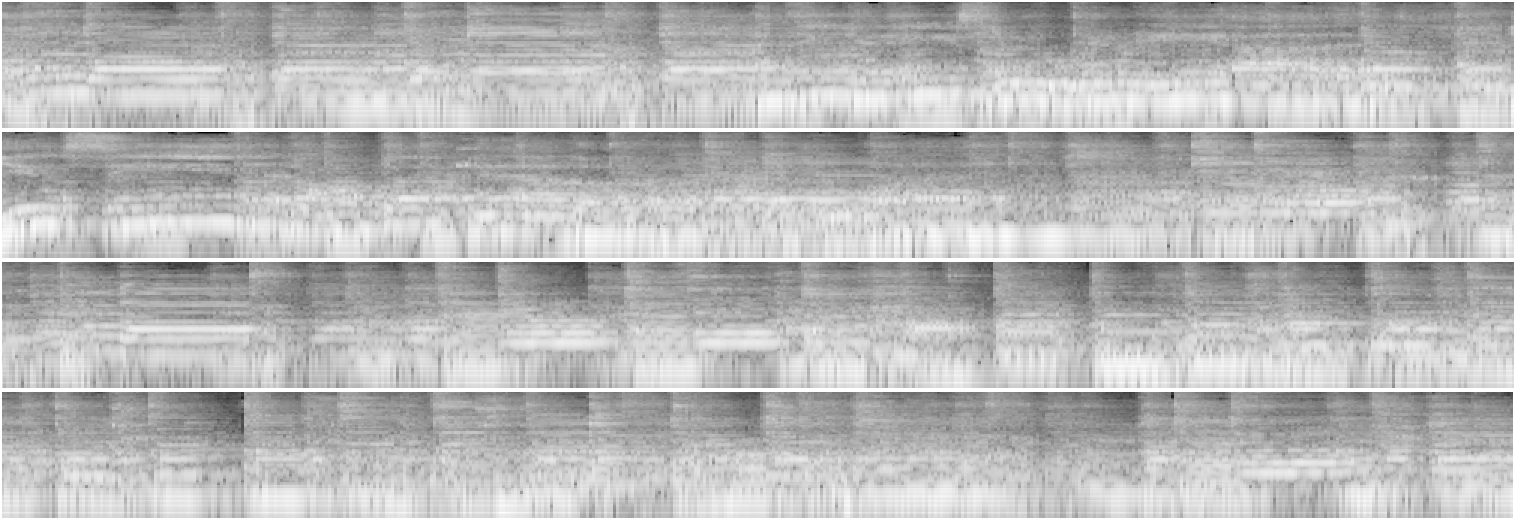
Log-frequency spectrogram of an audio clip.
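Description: Steel-string acoustic-electric guitar with a capo, strummed steadily in an instrumental passage of a solo live song.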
